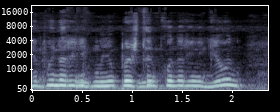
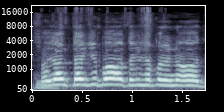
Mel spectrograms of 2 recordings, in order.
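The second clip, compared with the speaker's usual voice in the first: loud, higher thank-you to viewers; bright outro thanks; 5 semitones higher, 9 dB louder than usual. Real, not acted. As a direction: beam at the audience. (masiglang pasasalamat)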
